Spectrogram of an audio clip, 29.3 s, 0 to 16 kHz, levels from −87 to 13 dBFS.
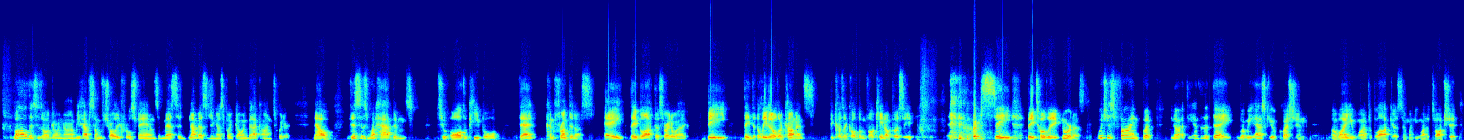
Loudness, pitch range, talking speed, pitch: -17 LUFS, 110-155 Hz, 185 wpm, 125 Hz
